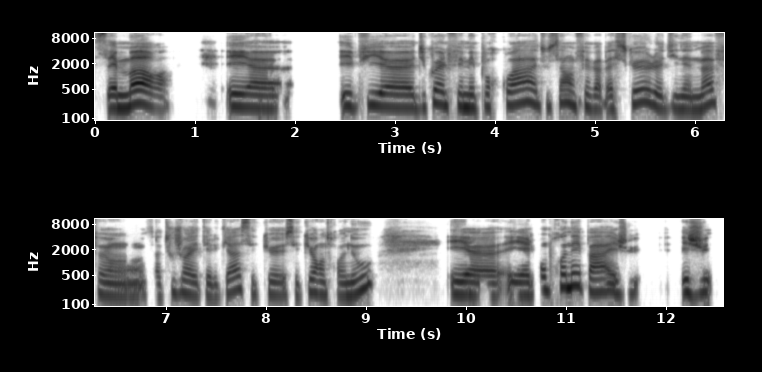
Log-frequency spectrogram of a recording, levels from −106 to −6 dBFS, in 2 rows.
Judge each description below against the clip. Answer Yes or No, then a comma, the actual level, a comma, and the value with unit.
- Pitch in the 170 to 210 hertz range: Yes, medium, 185 Hz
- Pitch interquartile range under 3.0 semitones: No, average, 3.3 semitones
